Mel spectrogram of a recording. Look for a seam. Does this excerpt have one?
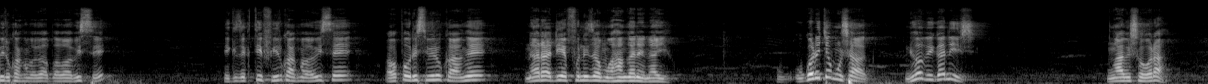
no; 0 cuts

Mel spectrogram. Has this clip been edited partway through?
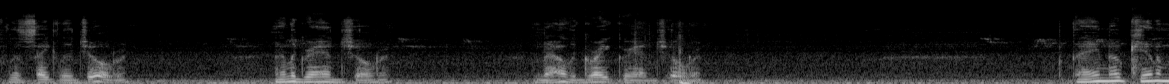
no; 0 cuts

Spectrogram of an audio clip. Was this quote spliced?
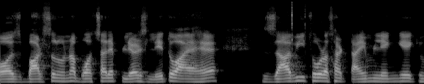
no; 0 cuts

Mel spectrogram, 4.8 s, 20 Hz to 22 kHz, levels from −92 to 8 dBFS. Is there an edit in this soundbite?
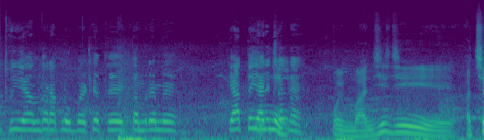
no; 0 cuts

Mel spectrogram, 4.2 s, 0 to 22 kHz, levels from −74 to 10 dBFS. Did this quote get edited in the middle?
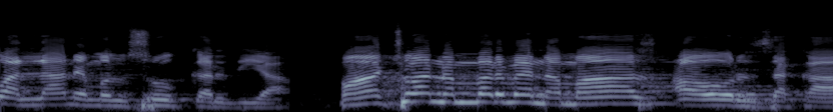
yes; 1 cut; at 1.5 s

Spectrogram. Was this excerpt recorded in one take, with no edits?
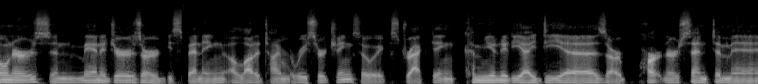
no; 1 cut; at 1.7 s

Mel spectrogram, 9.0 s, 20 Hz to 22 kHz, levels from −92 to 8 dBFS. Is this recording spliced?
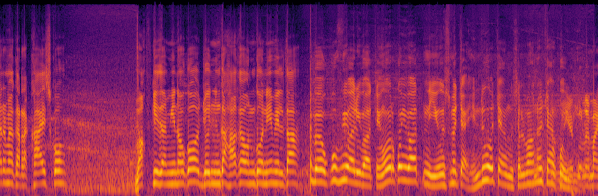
yes; 1 cut; at 4.7 s

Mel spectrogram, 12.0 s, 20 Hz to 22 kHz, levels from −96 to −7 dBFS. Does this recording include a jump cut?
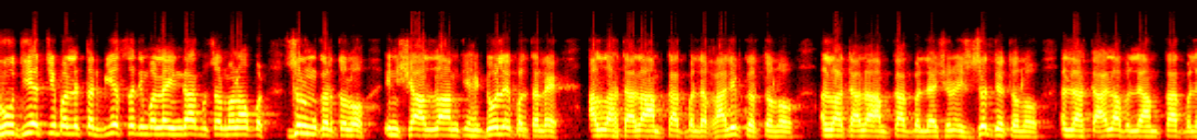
no; 0 cuts

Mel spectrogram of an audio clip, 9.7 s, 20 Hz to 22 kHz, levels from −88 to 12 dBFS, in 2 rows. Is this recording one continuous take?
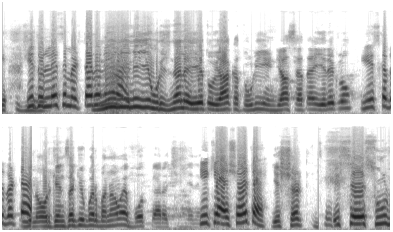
no; 2 cuts; at 5.2 s, 8.8 s

